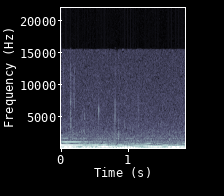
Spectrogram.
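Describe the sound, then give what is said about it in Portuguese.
Steady, quiet rainfall patters continuously on a surface, with a few brighter drops ticking through a low, constant hum underneath. No voices. “E aí você vai no meio de um dia chuvoso, não tem jeito.”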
